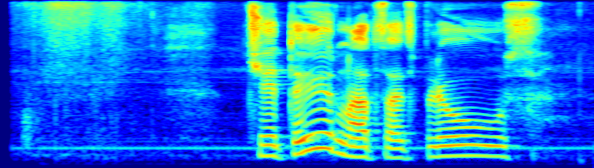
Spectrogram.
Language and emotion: Russian, sad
